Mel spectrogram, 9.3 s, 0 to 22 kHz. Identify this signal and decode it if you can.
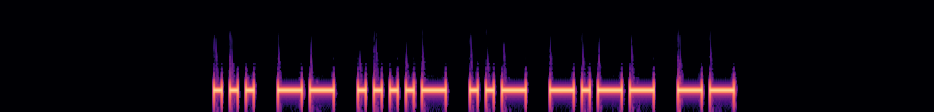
Morse code, heard as a keyed tone, about 15 wpm, 700 Hz. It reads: SM4UYM
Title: DXCC-100 Call Signs - 6 Characters - Repeated 2x - 15wpm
